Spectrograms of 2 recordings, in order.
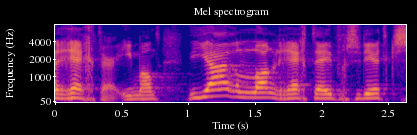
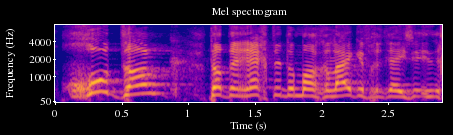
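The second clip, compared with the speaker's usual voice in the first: usual speaking voice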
